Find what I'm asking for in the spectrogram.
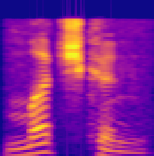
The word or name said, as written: mutchkin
